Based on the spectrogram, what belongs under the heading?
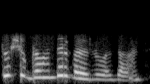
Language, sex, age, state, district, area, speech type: Kashmiri, female, 30-45, Jammu and Kashmir, Ganderbal, rural, conversation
